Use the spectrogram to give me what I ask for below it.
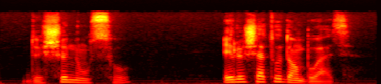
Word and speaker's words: Chenonceau: sont les châteaux de chambor de Blois de chenonau et le château de ise les plus célèbres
